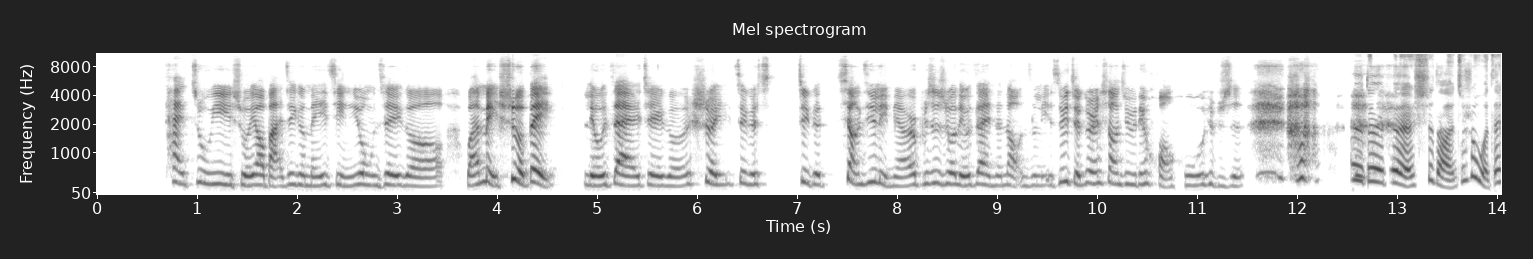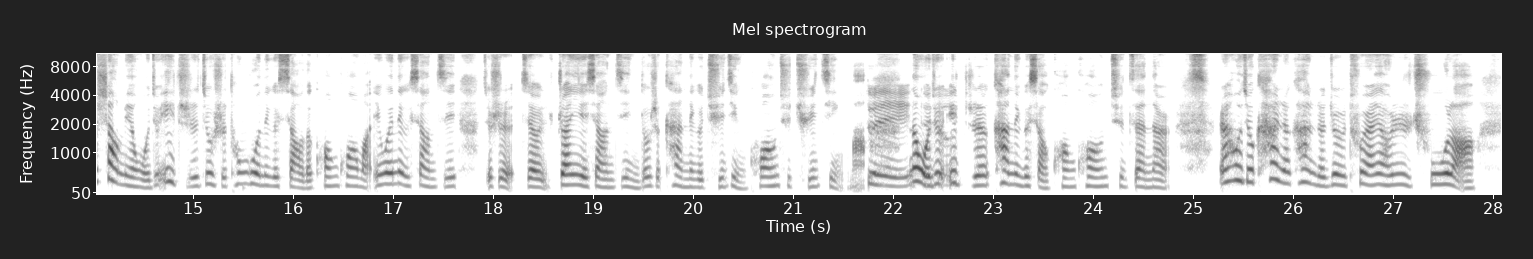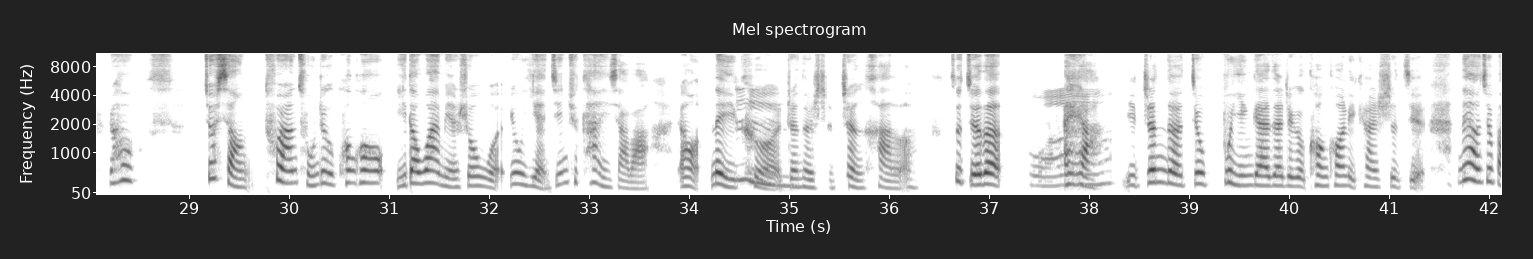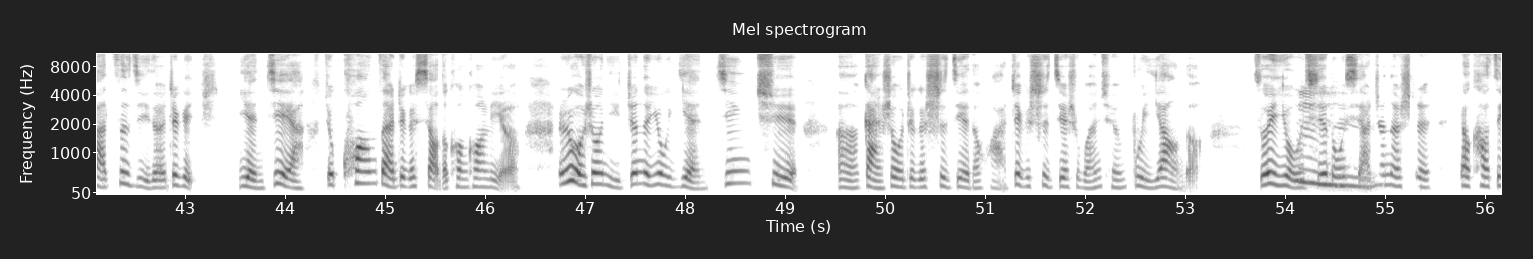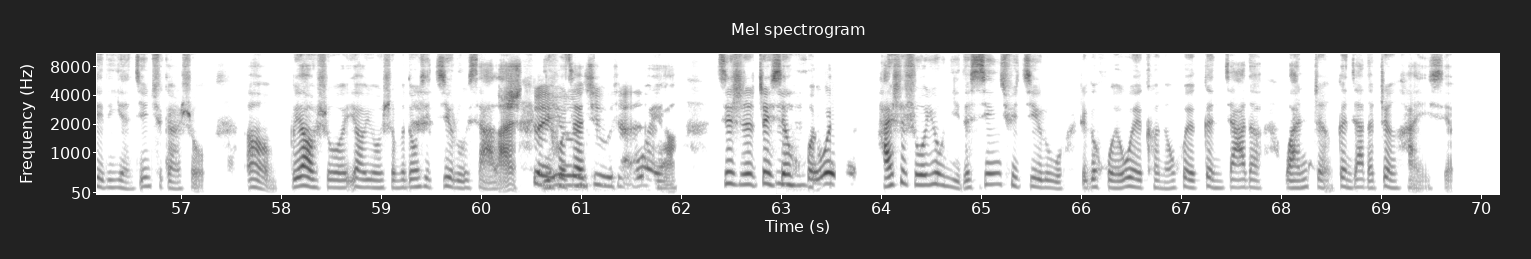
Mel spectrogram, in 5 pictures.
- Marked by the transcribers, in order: laugh; teeth sucking; teeth sucking
- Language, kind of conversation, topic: Chinese, podcast, 你会如何形容站在山顶看日出时的感受？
